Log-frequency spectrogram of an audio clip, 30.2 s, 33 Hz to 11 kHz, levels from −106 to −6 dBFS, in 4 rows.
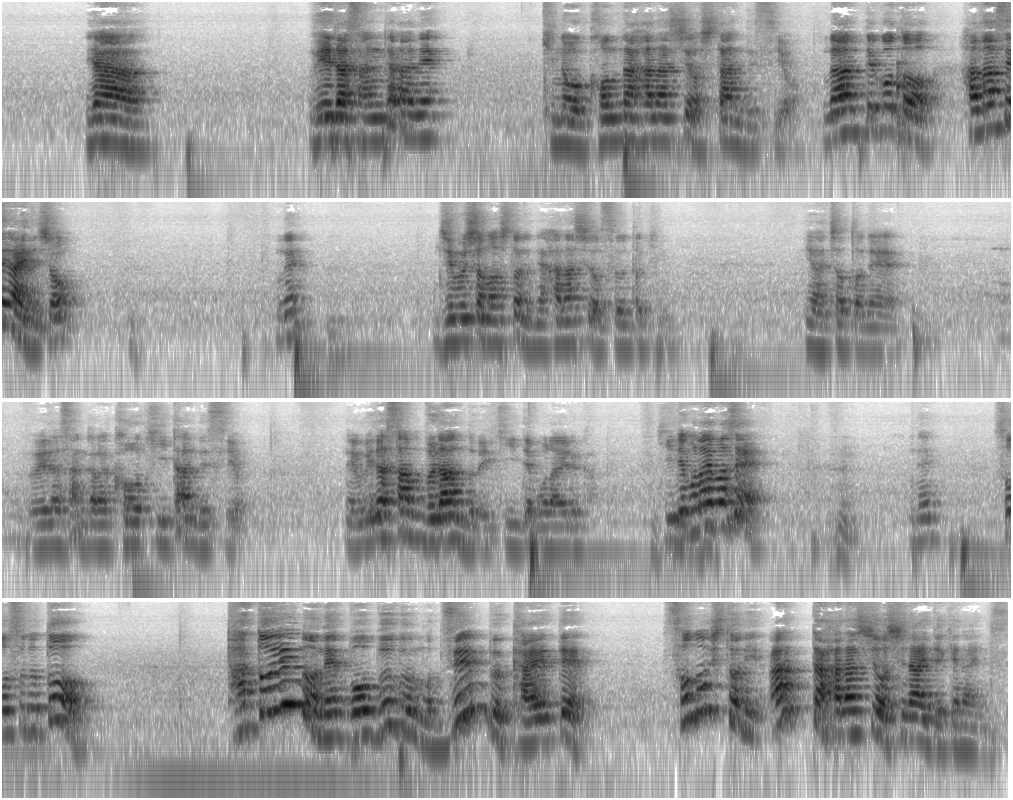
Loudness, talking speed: -24 LUFS, 275 characters per minute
